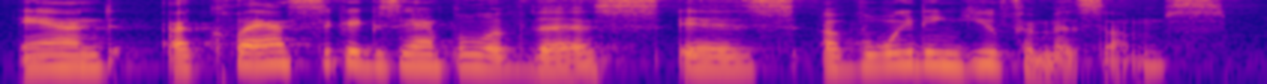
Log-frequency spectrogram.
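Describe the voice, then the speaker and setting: A young adult woman giving a prepared talk on supporting grieving people, speaking gently and pausing often. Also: mid-range voice, fairly even intonation, gravelly.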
